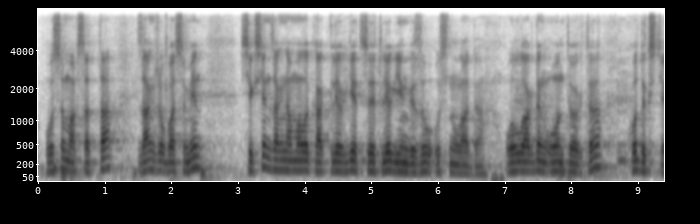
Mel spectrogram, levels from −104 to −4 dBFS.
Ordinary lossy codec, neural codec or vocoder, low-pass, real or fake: none; none; 7.2 kHz; real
